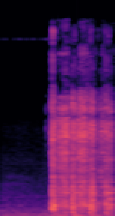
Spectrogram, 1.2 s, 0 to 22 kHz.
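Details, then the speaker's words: Car with a new Haltech Elite 1500 ECU, being cranked: about a second of harsh raspy grinding with quick pulses. Something at the back sounds like it is hitting; the starter was found held by only one bolt and is suspected. Abnormal cranking noise. "all right so something back here is what it sounds like is hitting but i don't see anything hitting"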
